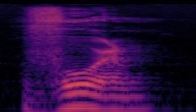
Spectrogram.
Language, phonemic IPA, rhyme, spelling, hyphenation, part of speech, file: Dutch, /voːrn/, -oːrn, voorn, voorn, noun, Nl-voorn.ogg
- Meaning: a roach; a vernacular term used of a grouping of fish in the family Cyprinidae due to superficial resemblances; in particular used of (former) members of the genus Leuciscus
